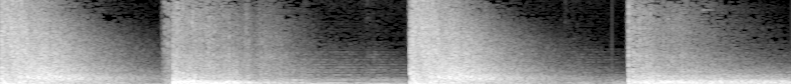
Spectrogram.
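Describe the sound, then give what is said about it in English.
Shotgun gunfire as two sons armed with shotguns burst into a room and open fire: four loud, sharp blasts, each ringing out and fading before the next, spaced unevenly, with no voices. “their two sons burst into the room, armed with shotguns, and opened fire.”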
